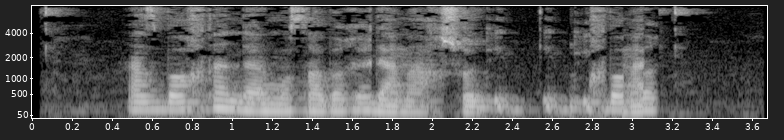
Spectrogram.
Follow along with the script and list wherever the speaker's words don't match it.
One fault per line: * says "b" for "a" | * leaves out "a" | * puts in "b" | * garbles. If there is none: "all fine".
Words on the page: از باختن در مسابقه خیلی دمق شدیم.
* leaves out "خیلی"
* garbles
